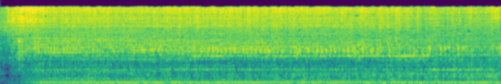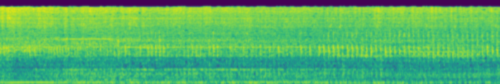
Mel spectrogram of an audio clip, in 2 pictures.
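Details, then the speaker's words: Camaro on Hot Rod Power Tour, started at a gas station: deep rough drone with uneven knocking at idle, first feared a rod or clutch; traced to a flexing standoff on the March Performance accessory kit's bottom pulley under belt tension. "so after some investigation we believe that the standoff for the March performance kit yeah come here and you can see this it's uh what's that bottom bully down there see how it's flexing"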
